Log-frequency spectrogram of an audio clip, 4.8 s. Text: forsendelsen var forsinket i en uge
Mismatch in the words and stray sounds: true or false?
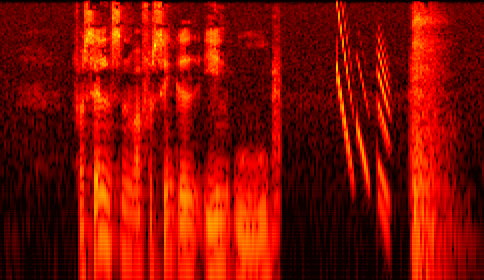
true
